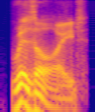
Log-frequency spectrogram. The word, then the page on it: rhizoid: British English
